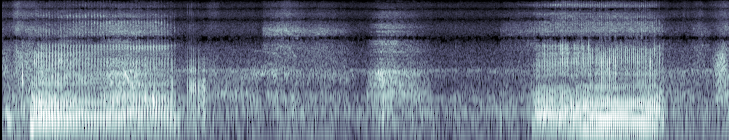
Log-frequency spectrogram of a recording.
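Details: A snoring person: snoring.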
